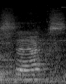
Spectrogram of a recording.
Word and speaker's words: Saxe: My name is Susan Sachs. That's spelled S-A-X-E.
